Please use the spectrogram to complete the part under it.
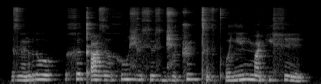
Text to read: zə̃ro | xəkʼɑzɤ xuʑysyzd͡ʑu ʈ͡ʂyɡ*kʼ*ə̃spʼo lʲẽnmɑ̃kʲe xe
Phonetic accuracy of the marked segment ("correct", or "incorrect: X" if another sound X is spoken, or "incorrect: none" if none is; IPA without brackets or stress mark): incorrect: tʼ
